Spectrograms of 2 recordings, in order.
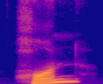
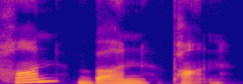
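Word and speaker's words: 本: You only need to remember the onyomi variations provided here. Hon bun pun. There's absolutely no separate kunomi to memorize for this specific N5 requirement. Just hon meaning book.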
